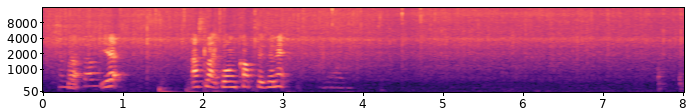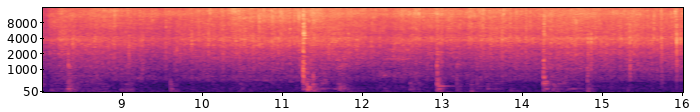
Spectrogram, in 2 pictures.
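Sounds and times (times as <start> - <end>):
food sizzling in a wok: 0.0 - 16.0
wooden utensils knocking on pan: 1.4 - 2.5, 11.2 - 11.9, 12.6 - 14.9.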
